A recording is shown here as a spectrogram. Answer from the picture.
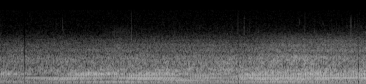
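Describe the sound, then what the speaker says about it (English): A float plane taking off on water in Alaska, its propeller engine droning loud and steady at full power throughout, with no voices. "That other plane's kind of hovering right now, waiting for this one to take off"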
